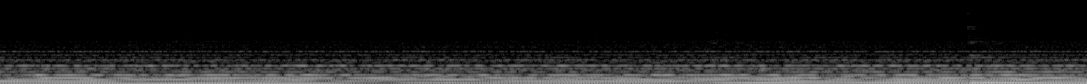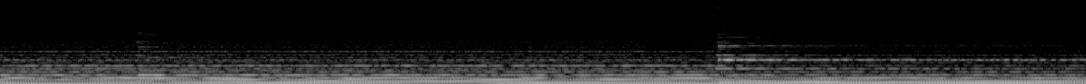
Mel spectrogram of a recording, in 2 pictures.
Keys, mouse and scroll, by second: 0.5-2.3 drag, 7.6 a, 8.2 a, 11.7 Tab, 13.0-15.9 drag, 14.9 Tab, 15.9 Tab, 18.3-20.2 drag, 20.2-21.7 middle drag.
